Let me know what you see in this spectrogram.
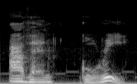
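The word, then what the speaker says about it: Avengorii: we can say it but it is literally aven gori we also found things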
